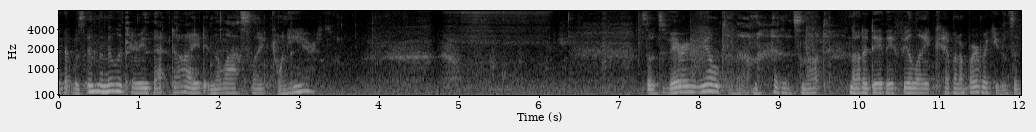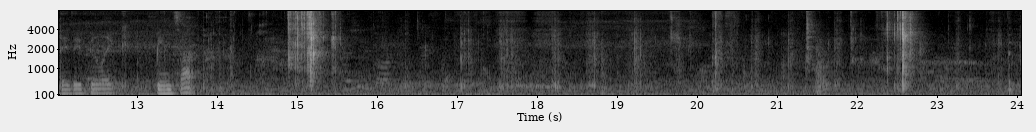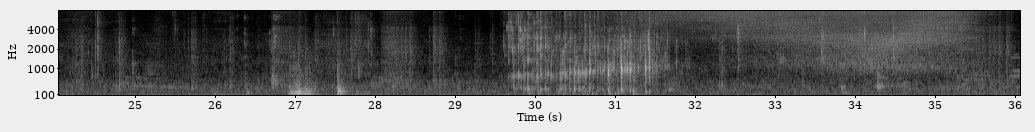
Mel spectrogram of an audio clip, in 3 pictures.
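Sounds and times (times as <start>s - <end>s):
steady hiss: 31.6s - 35.7s.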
